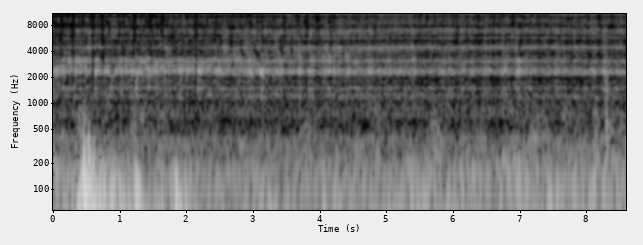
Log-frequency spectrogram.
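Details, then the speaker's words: Ford 6.0 Powerstroke crank no start, P2291, air check tool pressurizing high-pressure oil system: after a few clunks a steady hiss of escaping air, steam on passenger side, pressure dropping near zero; large leak. "go I believe we've got a leak on the passenger side you see the steam coming out and then you can cover and and if we close off air we're losing pressure significantly this is a fairly large leak and we're almost down to zero"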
